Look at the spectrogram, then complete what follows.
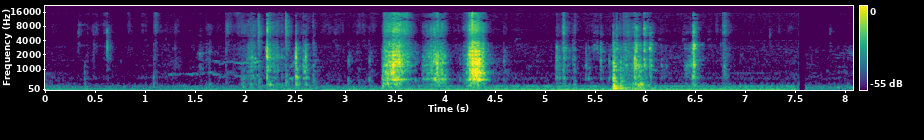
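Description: Plastic bucket and lid being handled on a tiled floor: a few short knocks and scrapes, clustered in the middle and once more about six seconds in, over a faint steady hum.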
